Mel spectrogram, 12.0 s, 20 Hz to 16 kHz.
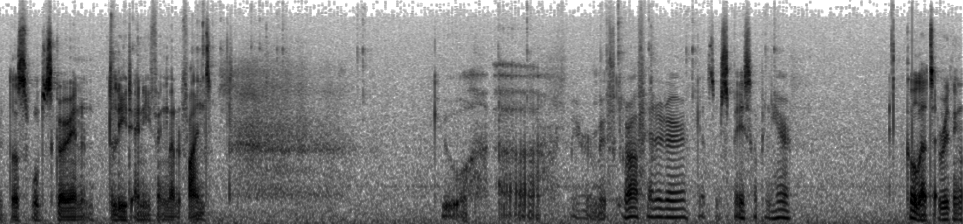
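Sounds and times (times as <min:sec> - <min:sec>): computer mouse clicks: 0:04.4 - 0:04.7.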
